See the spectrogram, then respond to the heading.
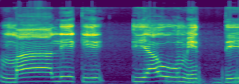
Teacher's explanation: যদি আমরা এখানে ওয়াকফ করি তাহলে নুনের নিচে যে জেরটি আছে এই জেরটিকে আমরা বাদ দিব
